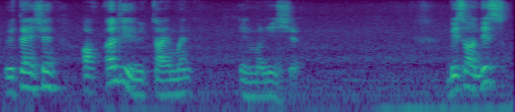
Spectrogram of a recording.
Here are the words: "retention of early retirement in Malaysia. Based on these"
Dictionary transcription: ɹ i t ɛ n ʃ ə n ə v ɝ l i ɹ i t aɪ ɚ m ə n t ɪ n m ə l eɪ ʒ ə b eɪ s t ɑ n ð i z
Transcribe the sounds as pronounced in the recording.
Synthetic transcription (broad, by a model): ɹ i t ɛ n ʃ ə n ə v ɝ l i ɹ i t aɪ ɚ m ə n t ɪ n m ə l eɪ ʃ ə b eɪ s ɑ n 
